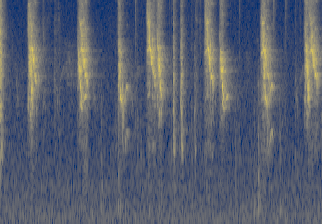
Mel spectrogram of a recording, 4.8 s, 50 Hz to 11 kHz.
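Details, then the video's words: Tree sparrow chicks chirping 'chi chi' with adults calling, May 2013: loud high chirps repeated roughly every half to one second, some in quick doubled pairs. "スズメと雛の鳴き声(5) Sound of Tree Sparrows and chicks (5)"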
